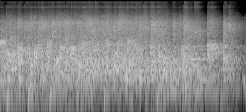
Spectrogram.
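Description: A class bursts into dense, loud applause after a group presentation, with close, rapid clapping filling the room for several seconds before easing slightly at the end.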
